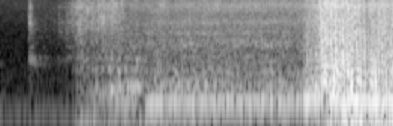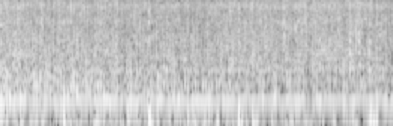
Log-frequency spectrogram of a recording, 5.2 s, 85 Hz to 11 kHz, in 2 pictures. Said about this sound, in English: decided to build a very special chainsaw recently, one with a V8 car engine.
